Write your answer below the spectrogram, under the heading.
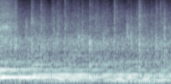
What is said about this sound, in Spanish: Vamos, ese aplauso. Hácelo a Dios.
